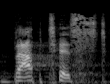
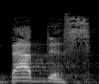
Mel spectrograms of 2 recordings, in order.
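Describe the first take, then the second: First: It is said with a T sound. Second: It is said with a D sound. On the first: "you don't say the word Baptist" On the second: "You put a D in there instead of a T"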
